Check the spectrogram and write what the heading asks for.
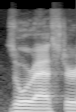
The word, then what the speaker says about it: Zoroaster: Zoroaster. Yep. Yeah. Zoroaster and like, and Jen probably knows, I'm sure, the Kabbalah.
